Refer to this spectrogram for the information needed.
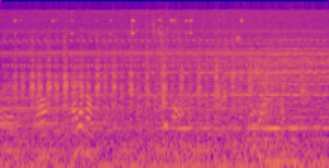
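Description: A police dog pants steadily as it picks up a trail, with short, high whimpers breaking through now and then over a constant low rumble of background noise.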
